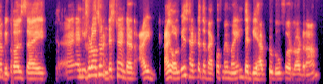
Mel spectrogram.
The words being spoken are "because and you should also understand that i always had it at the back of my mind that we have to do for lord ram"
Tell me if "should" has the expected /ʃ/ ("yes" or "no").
yes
